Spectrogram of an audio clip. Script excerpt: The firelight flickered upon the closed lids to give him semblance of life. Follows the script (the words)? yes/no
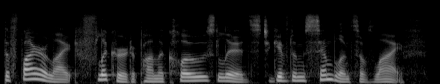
no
